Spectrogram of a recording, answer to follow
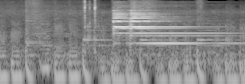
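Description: Background music with a steady beat; about a second in, a bright bell chime rings out and sustains, the notification-bell sound effect of a subscribe-button animation.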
